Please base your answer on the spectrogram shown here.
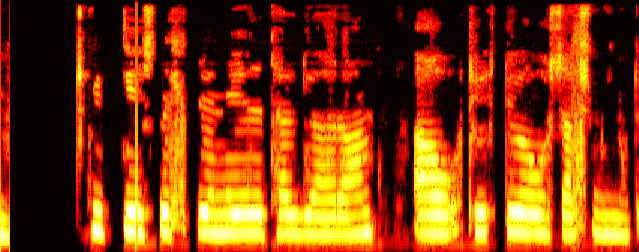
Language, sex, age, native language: Icelandic, male, 11, Icelandic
